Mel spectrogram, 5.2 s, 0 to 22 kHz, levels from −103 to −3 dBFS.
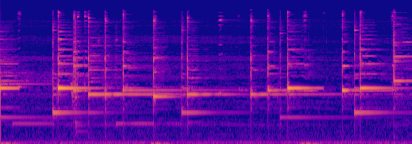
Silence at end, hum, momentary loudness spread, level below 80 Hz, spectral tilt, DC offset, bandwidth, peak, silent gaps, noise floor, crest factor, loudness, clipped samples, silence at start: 0 s; none; 21 LU; -74 dBFS; 3 dB/octave; under 0.1%; 16 kHz; -18 dBFS; none; -58 dBFS; 20 dB; -36 LUFS; under 0.1%; 0 s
